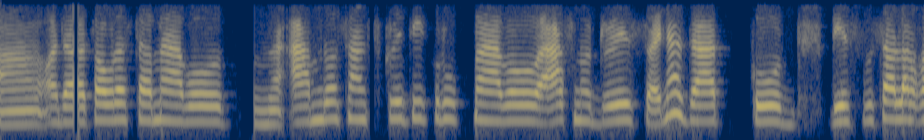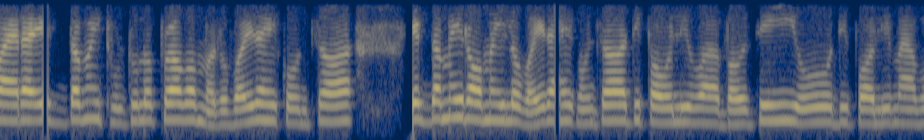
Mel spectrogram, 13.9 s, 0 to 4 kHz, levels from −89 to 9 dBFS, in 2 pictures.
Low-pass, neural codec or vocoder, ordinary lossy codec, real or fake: 3.6 kHz; none; none; real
